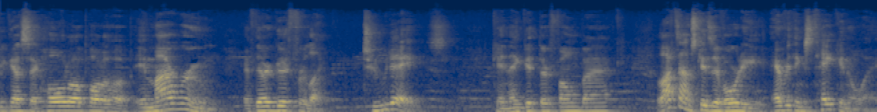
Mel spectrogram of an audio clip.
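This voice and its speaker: A man speaks at a fairly quick pace in a fairly high pitch with ordinary variation. Room echo is audible. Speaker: middle school teacher. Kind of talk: monologue to camera. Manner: fast.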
